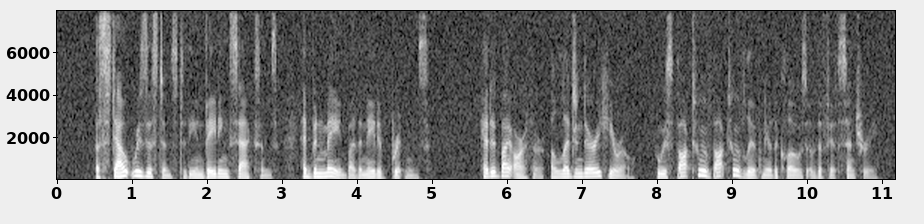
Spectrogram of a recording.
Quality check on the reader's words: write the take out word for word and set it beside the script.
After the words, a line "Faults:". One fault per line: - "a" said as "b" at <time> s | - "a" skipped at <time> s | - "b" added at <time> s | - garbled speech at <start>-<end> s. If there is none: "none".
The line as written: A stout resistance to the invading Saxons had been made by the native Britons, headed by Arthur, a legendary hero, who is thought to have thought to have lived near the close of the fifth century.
A stout resistance to the invading Saxons had been made by the native Britons, headed by Arthur, a legendary hero, who is thought to have thought to have lived near the close of the fifth century.
Faults:
none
